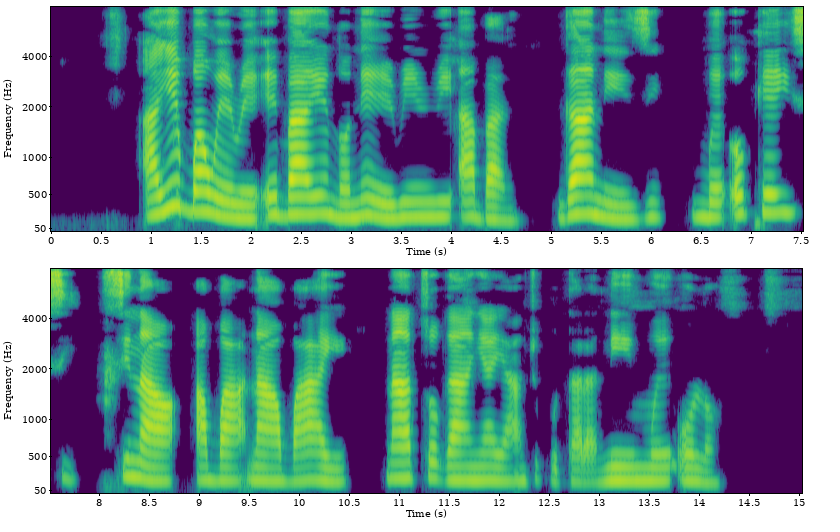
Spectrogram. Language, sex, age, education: Igbo, female, 30-45, tertiary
